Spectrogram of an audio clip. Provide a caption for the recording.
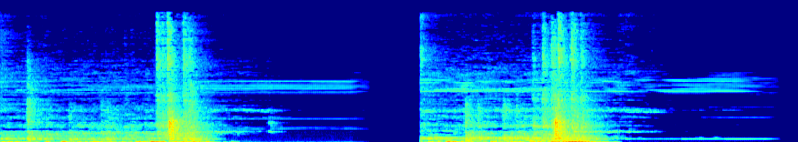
Elevator Sounds - Elevator Stopping
Sound of elevator stopping
Stop, Elevator, Whirring, clicking, Stopping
